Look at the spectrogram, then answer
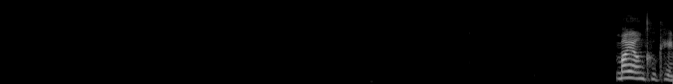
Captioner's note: A long pause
